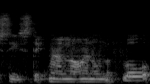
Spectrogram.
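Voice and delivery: usual speaking voice

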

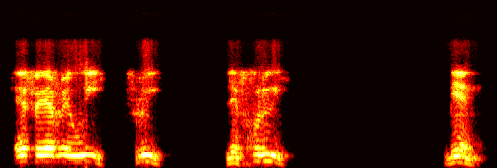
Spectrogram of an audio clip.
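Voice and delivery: ordinary delivery

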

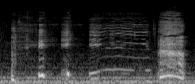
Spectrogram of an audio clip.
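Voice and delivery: high squealing laugh of joy; squeal of delight. Real, not acted. Delighted at her little angel in the candy dish, squealing laugh. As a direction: let out a happy, high squeal.

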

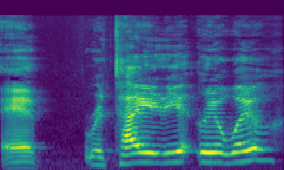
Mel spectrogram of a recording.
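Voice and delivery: slow words stretched by a yawn. Real, not acted. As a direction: talk right through a real yawn. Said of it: "guys, I'm yawning".

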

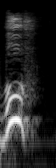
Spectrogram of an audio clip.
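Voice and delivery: high, loud playful woof; loud puppy bark. Pretend. Masked vlogger barking for the camera, loud high woof.

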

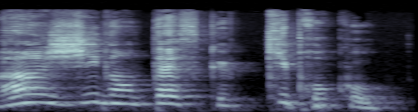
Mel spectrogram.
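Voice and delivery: woman shouting un gigantesque quiproquo; shouted. A narrator's reading. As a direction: yell un gigantesque quiproquo in protest. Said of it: "s'époumonne la femme".

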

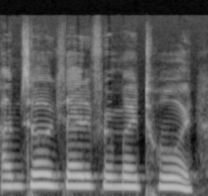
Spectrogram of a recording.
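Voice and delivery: put-on high kid voice, gushing; excited little kid. Imagined little kid about his toy, high and gushing. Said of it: "being like".

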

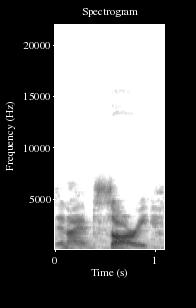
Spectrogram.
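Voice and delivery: real voice catching, dropping low on the apology; a genuinely teary apology, close to crying; choked-up sorry; near tears. Real, not acted. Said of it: "sorry if I seem kind of emotional right now".

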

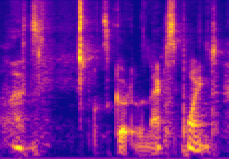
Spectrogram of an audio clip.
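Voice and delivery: whispered aside. Real, not acted. Vlogger whispering an aside to viewers. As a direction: breathe it out as an aside. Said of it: "whispered aside".

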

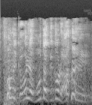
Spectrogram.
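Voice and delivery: high, whiny mock outrage; exasperated child. Boy dressed like his brother, comically exasperated. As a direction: curse in a high, frustrated kid's voice. Child furious at matching clothes.

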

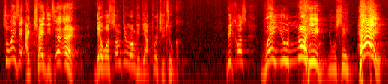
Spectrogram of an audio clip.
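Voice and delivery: loud, high preaching; full-force sermon shout. Acted. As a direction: proclaim it to the crowd.

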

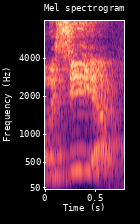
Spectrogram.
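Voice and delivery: high, drawn-out plea; crying out. Acted. Blind Bartimaeus crying out to the Messiah, pleading. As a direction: call out for mercy, pitched well up. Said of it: "Вартимей кричав".

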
